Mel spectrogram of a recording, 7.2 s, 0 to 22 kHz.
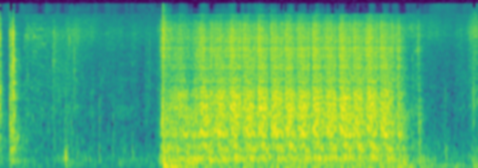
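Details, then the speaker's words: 1931 Ford Model A after reassembly, timing-retard lever position uncertain: the starter cranks with slow, even beats for about three seconds but the engine never fires; the fuse at the starter had blown, likely from a shorted headlight wire. "yeah I see why it's not running the fuse blue one of these wires for the headlights must have shorted out against something fuse goes right there on the starter"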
